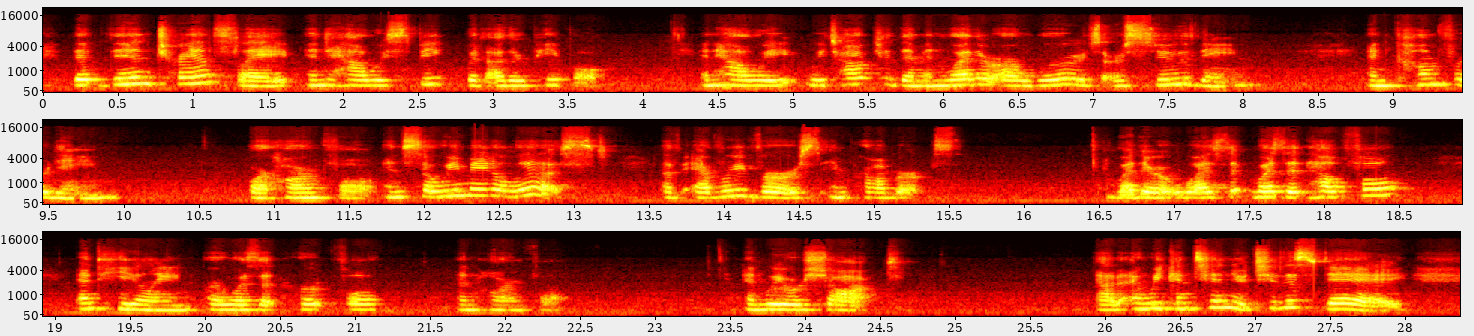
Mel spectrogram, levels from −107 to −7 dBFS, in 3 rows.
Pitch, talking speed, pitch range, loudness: 240 Hz, 135 wpm, 220-260 Hz, -25 LUFS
